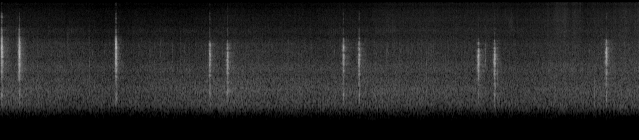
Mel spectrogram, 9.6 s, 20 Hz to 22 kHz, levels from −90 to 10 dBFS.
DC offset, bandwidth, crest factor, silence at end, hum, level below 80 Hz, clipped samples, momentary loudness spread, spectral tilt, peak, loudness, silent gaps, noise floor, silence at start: under 0.1%; over 20 kHz; 32 dB; 0.45 s; none; under -90 dBFS; under 0.1%; 26 LU; 12 dB/octave; -2 dBFS; -26 LUFS; none; -52 dBFS; 0 s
